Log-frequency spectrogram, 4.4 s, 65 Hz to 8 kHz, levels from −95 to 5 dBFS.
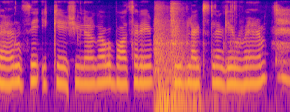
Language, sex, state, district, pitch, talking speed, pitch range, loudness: Hindi, female, Punjab, Kapurthala, 230 Hz, 190 wpm, 220-240 Hz, -18 LUFS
